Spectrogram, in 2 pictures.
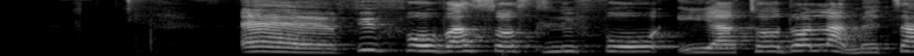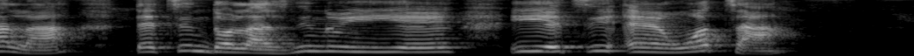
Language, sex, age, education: Yoruba, female, 15-29, tertiary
